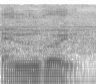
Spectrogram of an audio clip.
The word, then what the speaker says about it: Ngoy: Je préfère prononcer à la congolaise. Natangoy. Même si c'est Ngoy.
